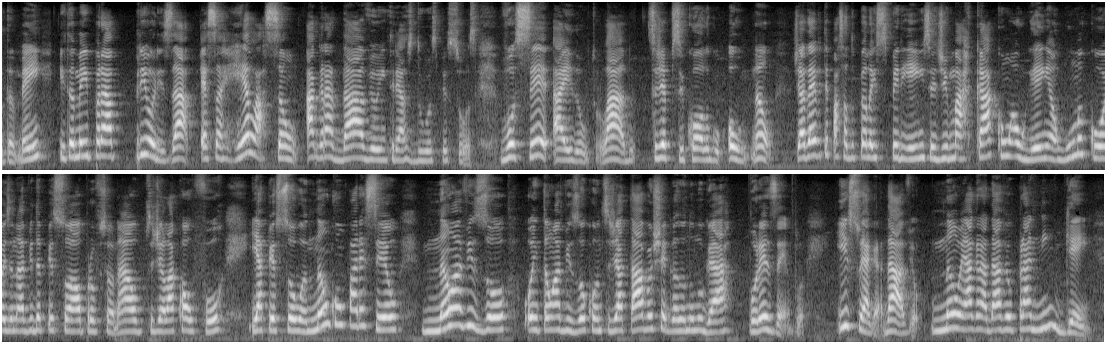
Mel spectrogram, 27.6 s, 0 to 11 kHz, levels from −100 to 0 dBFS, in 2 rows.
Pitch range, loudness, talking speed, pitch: 220-260 Hz, -20 LUFS, 150 wpm, 240 Hz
